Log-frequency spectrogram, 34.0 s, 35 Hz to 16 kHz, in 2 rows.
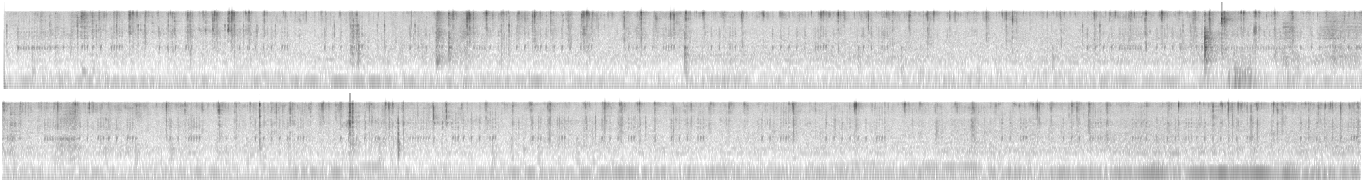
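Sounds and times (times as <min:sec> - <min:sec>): rabbits chewing cabbage leaves: 0:00.0 - 0:33.9.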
